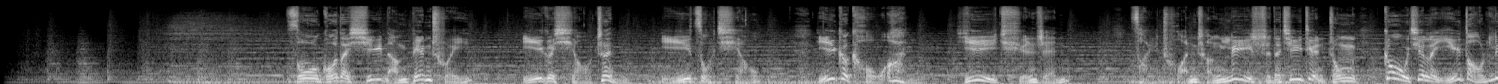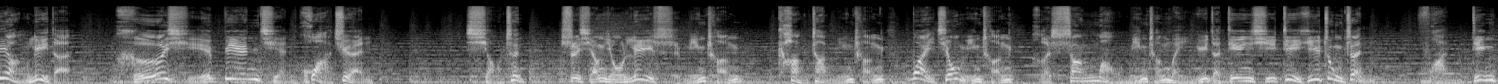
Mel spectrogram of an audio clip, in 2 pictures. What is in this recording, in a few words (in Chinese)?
男 专题 军队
